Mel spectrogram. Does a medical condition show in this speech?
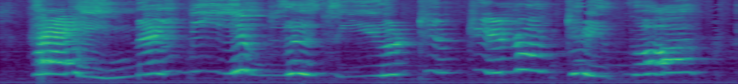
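Yes: cerebral palsy; severe athetoid quadriplegic, diagnosed from symptoms; shaky speech.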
